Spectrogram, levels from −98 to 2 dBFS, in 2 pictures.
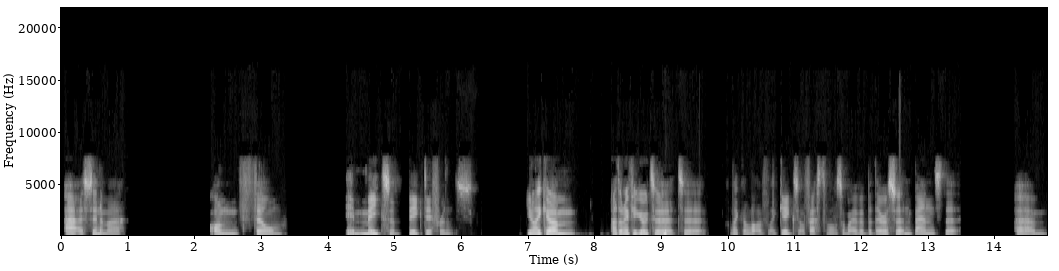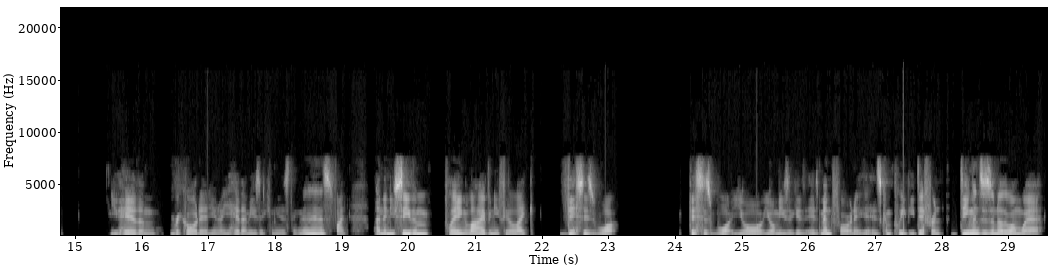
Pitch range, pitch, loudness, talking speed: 95-115 Hz, 105 Hz, -28 LUFS, 185 wpm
